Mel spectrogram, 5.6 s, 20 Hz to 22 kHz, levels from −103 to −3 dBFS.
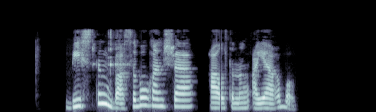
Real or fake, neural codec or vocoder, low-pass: real; none; 7.2 kHz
